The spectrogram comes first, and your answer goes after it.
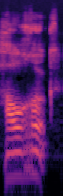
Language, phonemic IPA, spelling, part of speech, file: German, /haʊ̯ ʁʊk/, hau ruck, interjection, De-hau ruck.ogg
- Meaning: heave-ho!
